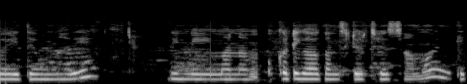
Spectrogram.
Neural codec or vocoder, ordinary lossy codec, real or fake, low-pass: none; none; real; none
